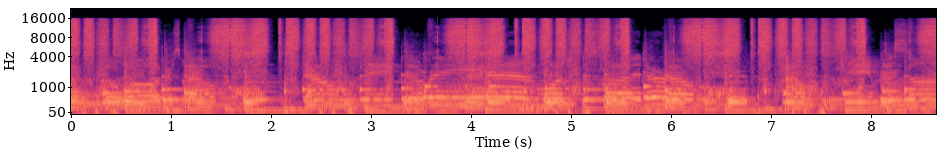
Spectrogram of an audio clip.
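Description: Marker scratching across paper in separate strokes, each stopping with a short break, over background music.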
